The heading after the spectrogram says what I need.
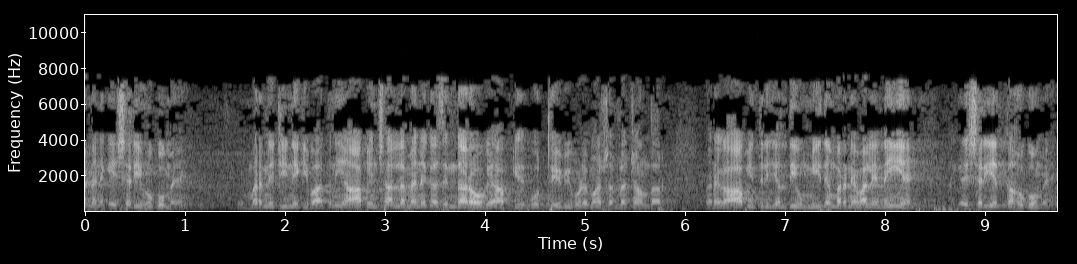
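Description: A man's voice: mid-range voice, a bit bright, a little hiss or hum. A man, an Islamic scholar, giving a weekly religious lecture in a conversational way, asking questions and answering them himself. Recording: echoey hall, slightly dull sound.

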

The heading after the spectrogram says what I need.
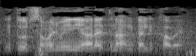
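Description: A man's voice: mid-range voice, fairly even intonation, fairly bright tone, a little hiss or hum. Man lecturing in an echoey hall. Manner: conversational, with rhetorical questions and answers. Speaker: Islamic scholar giving religious rulings. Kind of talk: weekly religious lecture. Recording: echoey hall, slightly dull sound.

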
